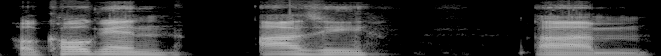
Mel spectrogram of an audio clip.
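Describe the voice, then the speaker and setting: A man co-hosting a casual sports chat, talking in a reflective, halting, conversational way. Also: mid-range voice, smooth, no room sound, clean studio sound. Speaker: sports show co-host.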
